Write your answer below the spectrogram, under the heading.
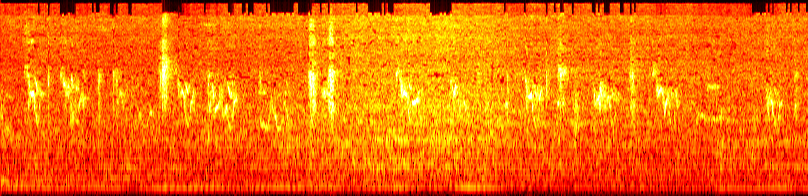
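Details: Budgerigar chatter used as a lure to stir other birds into singing: quick, overlapping high chirps and warbled notes, continuous, with a faint low hum beneath.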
